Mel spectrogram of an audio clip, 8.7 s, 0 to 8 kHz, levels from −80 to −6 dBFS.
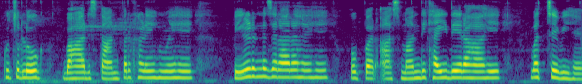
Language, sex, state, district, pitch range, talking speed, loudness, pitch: Hindi, female, Andhra Pradesh, Anantapur, 220-250 Hz, 165 wpm, -16 LUFS, 235 Hz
